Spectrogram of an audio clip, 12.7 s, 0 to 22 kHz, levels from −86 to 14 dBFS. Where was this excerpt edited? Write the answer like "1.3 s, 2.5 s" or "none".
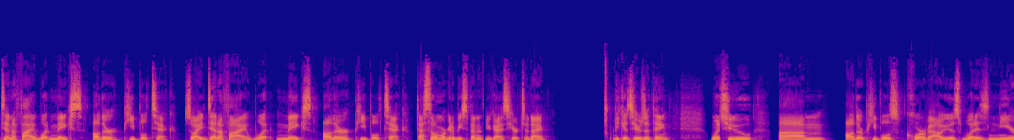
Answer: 5.2 s, 6.0 s, 9.0 s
